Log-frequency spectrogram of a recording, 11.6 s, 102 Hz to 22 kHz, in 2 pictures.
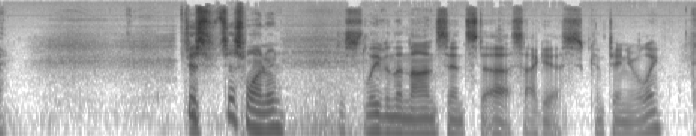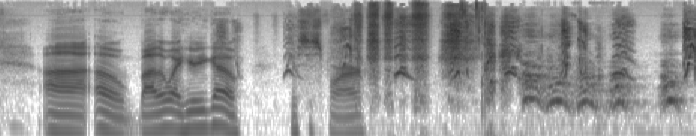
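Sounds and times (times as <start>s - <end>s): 
speech: 1.6s - 9.1s
dog barking with sharp yelping barks: 10.0s - 11.5s.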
